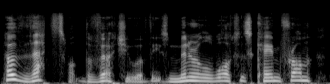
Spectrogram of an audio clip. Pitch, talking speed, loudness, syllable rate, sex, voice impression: 150 Hz, 200 wpm, -21 LUFS, 5.2 syllables/s, male, masculine, very adult-like, slightly thick, cool, intellectual, calm, slightly elegant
